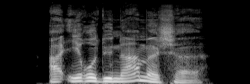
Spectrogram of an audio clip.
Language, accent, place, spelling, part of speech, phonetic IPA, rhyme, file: German, Germany, Berlin, aerodynamische, adjective, [aeʁodyˈnaːmɪʃə], -aːmɪʃə, De-aerodynamische.ogg
- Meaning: inflection of aerodynamisch: 1. strong/mixed nominative/accusative feminine singular 2. strong nominative/accusative plural 3. weak nominative all-gender singular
